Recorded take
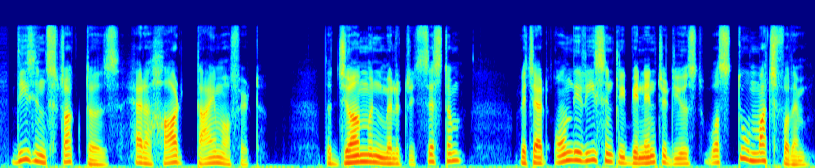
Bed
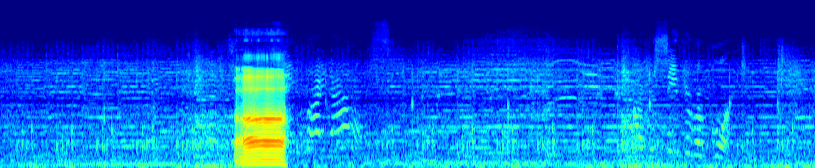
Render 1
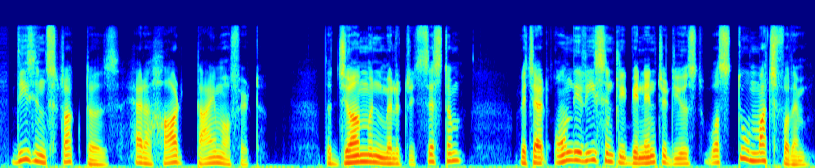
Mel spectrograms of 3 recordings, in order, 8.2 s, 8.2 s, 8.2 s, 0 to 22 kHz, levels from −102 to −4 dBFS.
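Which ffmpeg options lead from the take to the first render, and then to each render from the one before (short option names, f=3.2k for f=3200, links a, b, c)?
-filter_complex "[0:a]asettb=1/sr,asplit=3[a][b][c];[a]atrim=end=0.544[d];[b]atrim=start=0.54:end=2.2,asetpts=PTS-STARTPTS,afade=t=in:d=0.004:c=qsin,afade=t=out:st=1.656:d=0.004:c=qsin,aemphasis=mode=reproduction:type=75kf[e];[c]atrim=start=2.196[f];[d][e]acrossfade=d=0.004:c1=hsin:c2=qsin[g];[g][f]acrossfade=d=0.004:c1=qsin:c2=hsin,asettb=1/sr,asplit=3[h][i][j];[h]atrim=end=5.354[k];[i]atrim=start=5.35:end=6.26,asetpts=PTS-STARTPTS,afade=t=in:d=0.004:c=qsin,afade=t=out:st=0.906:d=0.004:c=qsin,asplit=2[l][m];[m]adelay=13,volume=-10dB[n];[l][n]amix=inputs=2:normalize=0,atrim=end_sample=40131[o];[j]atrim=start=6.256[p];[k][o]acrossfade=d=0.004:c1=hsin:c2=qsin[q];[q][p]acrossfade=d=0.004:c1=qsin:c2=hsin"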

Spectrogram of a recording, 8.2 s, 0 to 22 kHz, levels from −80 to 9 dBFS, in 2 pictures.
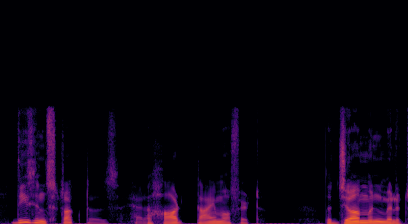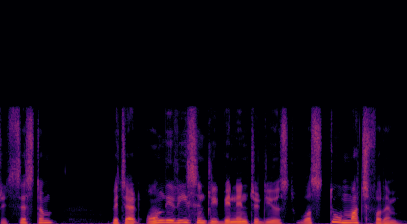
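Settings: -filter_complex "[0:a]asettb=1/sr,asplit=3[a][b][c];[a]atrim=end=0.844[d];[b]atrim=start=0.84:end=1.48,asetpts=PTS-STARTPTS,afade=t=in:d=0.004:c=qsin,afade=t=out:st=0.636:d=0.004:c=qsin,acompressor=threshold=-41dB:ratio=10:attack=3.2:release=140:knee=1:detection=peak[e];[c]atrim=start=1.476[f];[d][e]acrossfade=d=0.004:c1=hsin:c2=qsin[g];[g][f]acrossfade=d=0.004:c1=qsin:c2=hsin"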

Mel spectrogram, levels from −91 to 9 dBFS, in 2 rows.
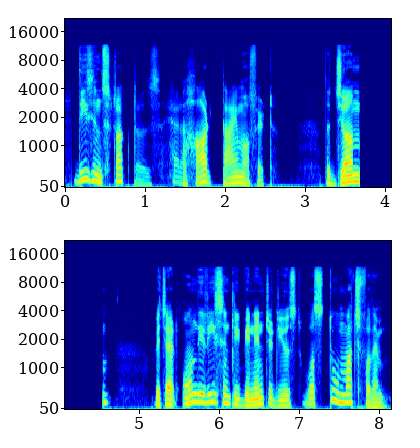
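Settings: -filter_complex "[0:a]asplit=3[a][b][c];[a]atrim=end=3.68,asetpts=PTS-STARTPTS,afade=t=out:st=3.676:d=0.004:c=hsin[d];[b]atrim=start=3.68:end=4.55,asetpts=PTS-STARTPTS,volume=0[e];[c]atrim=start=4.55,asetpts=PTS-STARTPTS,afade=t=in:d=0.004:c=hsin[f];[d][e][f]concat=n=3:v=0:a=1"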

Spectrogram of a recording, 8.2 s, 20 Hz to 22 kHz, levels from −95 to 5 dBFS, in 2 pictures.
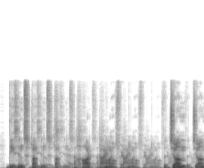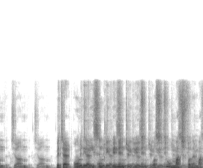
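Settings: -filter_complex "[0:a]asplit=2[a][b];[b]adelay=39,volume=-9.5dB[c];[a][c]amix=inputs=2:normalize=0,aecho=1:1:454|908|1362|1816|2270:0.501|0.2|0.0802|0.0321|0.0128"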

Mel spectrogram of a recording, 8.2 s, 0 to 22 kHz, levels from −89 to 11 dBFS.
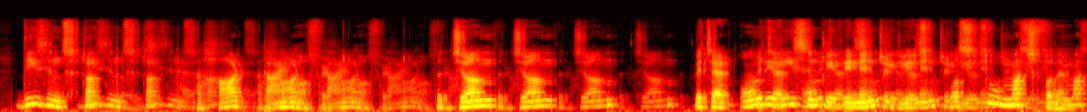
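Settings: -af "volume=8dB,alimiter=limit=-2dB:level=0:latency=1"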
